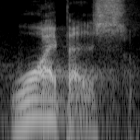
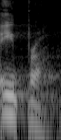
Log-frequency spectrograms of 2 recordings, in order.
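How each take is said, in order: First: The name starts with a W sound. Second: The name starts with a vowel sound. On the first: It is the soldiers' anglicized version. "like the diggers used to say" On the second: It is the local French version. "instead of Eep or Ypres"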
